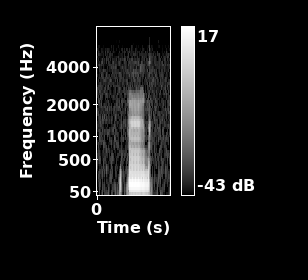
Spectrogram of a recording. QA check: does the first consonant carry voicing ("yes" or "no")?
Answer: no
